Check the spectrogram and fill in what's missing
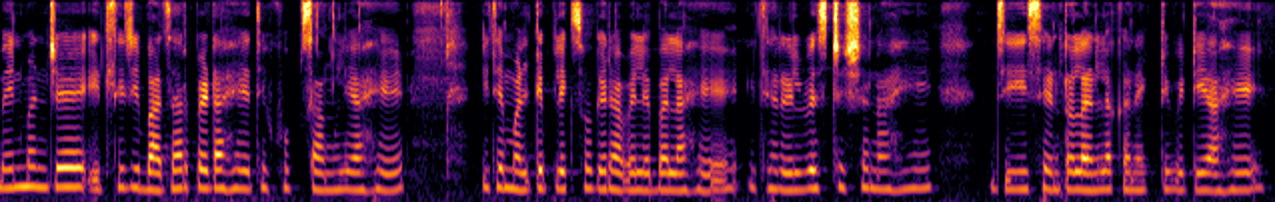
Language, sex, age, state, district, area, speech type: Marathi, female, 30-45, Maharashtra, Amravati, urban, spontaneous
